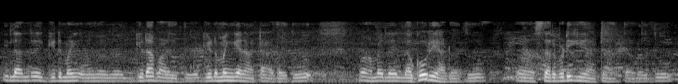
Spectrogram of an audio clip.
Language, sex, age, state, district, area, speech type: Kannada, female, 60+, Karnataka, Dharwad, rural, spontaneous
